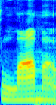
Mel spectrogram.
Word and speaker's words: llama: Still not sure if I'm pronouncing llama and paella correctly, though. Yeah, I pronounce llama with a L and paella with a Y. Depends on which country.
